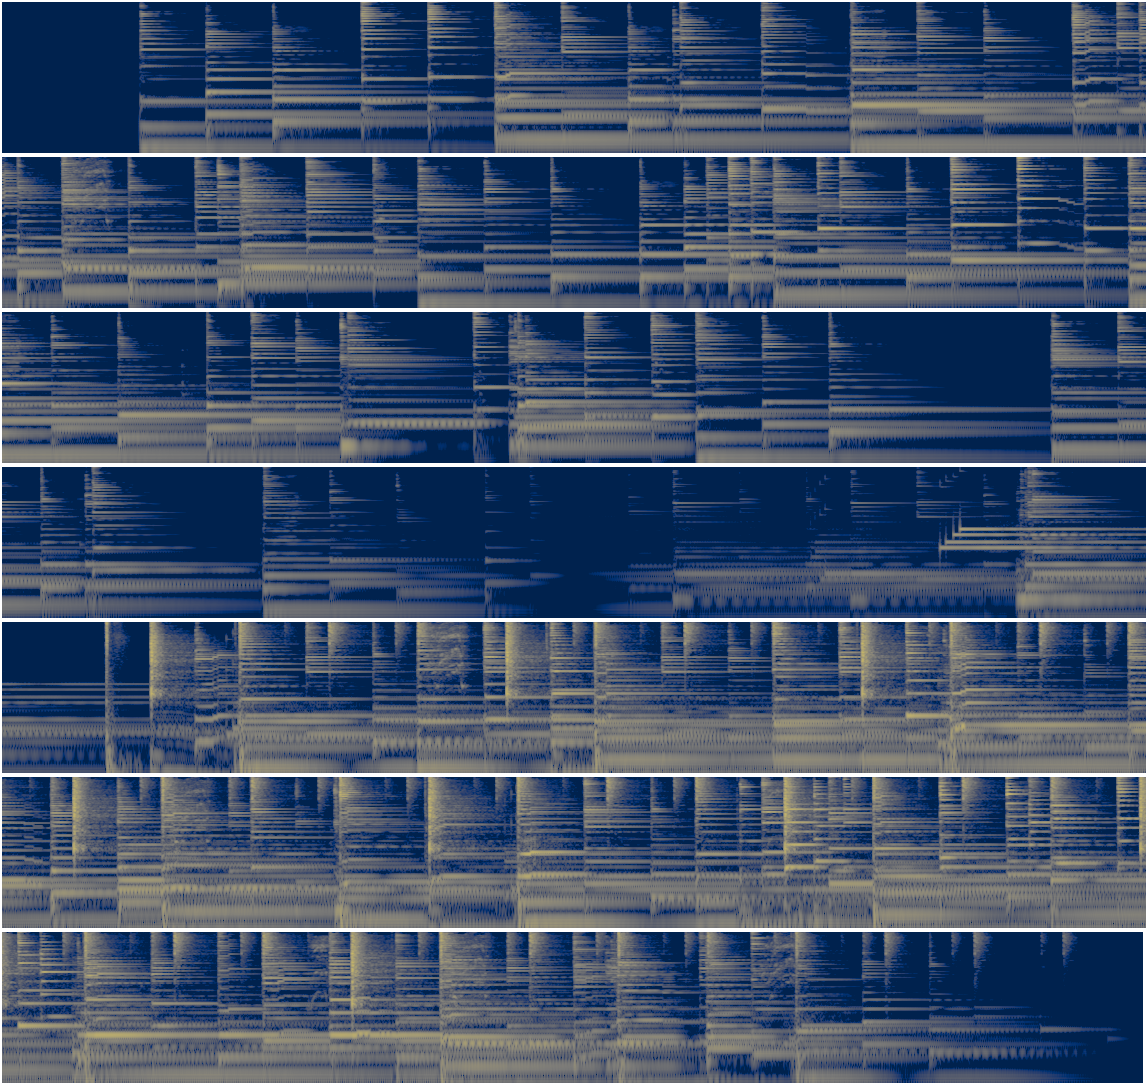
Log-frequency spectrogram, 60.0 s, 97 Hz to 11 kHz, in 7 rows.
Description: Am
앞부분30초, 뒷부분30초씩 편집해서 올려 드리고 있습니다.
